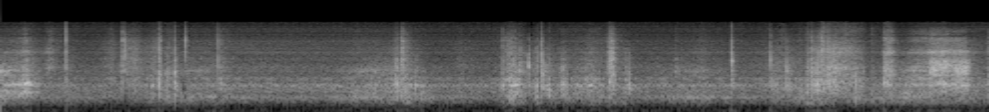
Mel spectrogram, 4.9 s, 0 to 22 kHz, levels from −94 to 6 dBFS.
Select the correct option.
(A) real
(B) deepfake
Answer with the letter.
B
